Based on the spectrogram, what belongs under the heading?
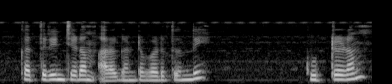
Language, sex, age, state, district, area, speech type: Telugu, female, 30-45, Telangana, Hanamkonda, rural, spontaneous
